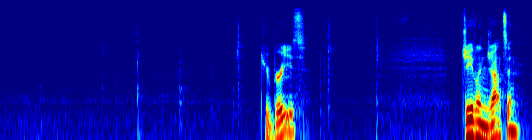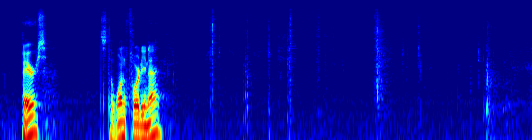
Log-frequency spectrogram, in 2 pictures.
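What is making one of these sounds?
Stiff trading cards rustle and click as hands sort through them.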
